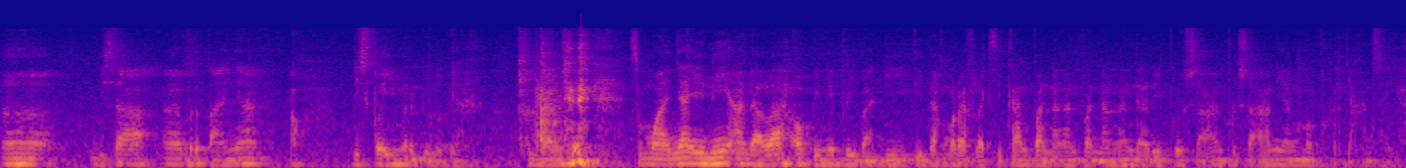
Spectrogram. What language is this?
Indonesian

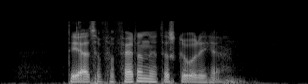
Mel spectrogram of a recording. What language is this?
Danish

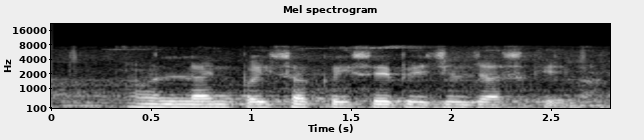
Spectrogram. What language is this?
Bhojpuri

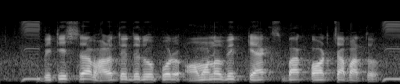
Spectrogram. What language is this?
Bangla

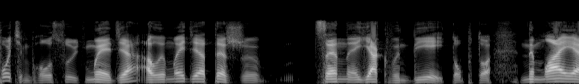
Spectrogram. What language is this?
Ukrainian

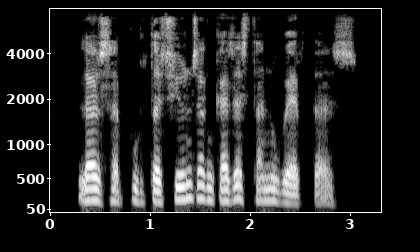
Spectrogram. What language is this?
Catalan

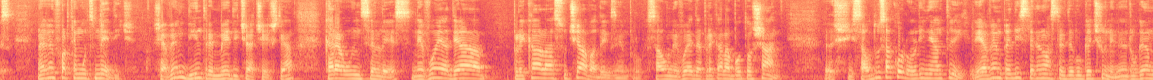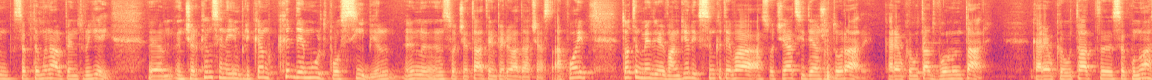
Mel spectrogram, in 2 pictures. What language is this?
Romanian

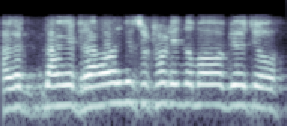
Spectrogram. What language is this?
Sindhi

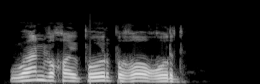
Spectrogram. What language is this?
Yidgha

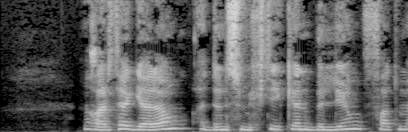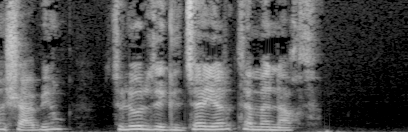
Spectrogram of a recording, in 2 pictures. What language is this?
Kabyle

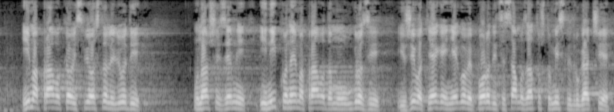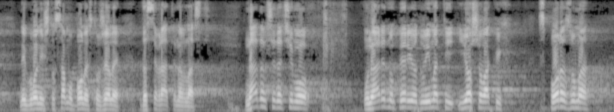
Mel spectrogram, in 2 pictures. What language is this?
Serbian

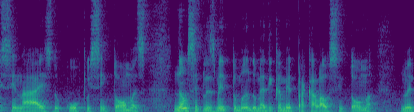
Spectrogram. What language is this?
Portuguese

